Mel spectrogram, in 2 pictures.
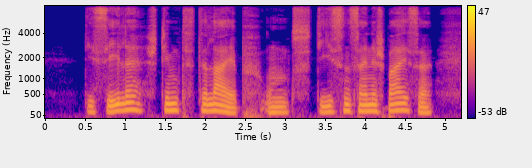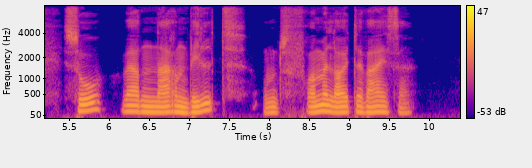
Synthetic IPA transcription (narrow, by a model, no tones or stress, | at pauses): d̥iːz̥eːləʃtɪmtd̥eːɐlaɪpʊntd̥iːsn̩z̥aɪnəʃpaɪzə | z̥oː | vɛːɐdn̩naʁənvɪlt | ʊntfʁ̥ɔməlɔʏtəvaɪsə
